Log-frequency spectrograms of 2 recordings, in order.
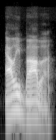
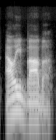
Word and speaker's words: Alibaba: bay bay bear bear alibaba alibaba and again we have that uh sound at the end notice before that we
